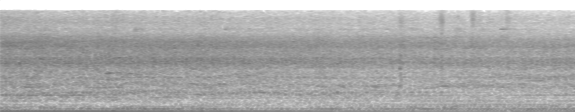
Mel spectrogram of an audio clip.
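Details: Isuzu Panther diesel after an engine rebuild with new liners, pistons, rings, clutch and seals following radiator coolant loss and overheating; warm after a test drive, a steady, even idle clatter with no misses and no smoke, healthy.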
